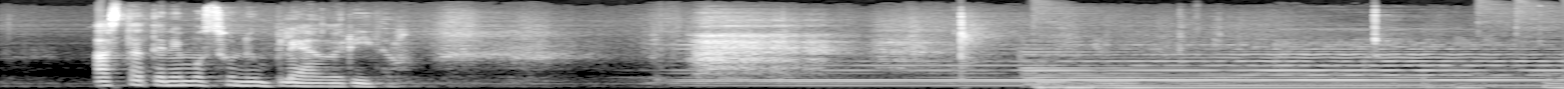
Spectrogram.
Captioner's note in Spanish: exhala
